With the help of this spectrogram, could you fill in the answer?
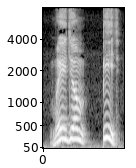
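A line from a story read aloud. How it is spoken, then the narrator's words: Shouted reply. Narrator (Russian): прокричал в ответ дядя Сережа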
